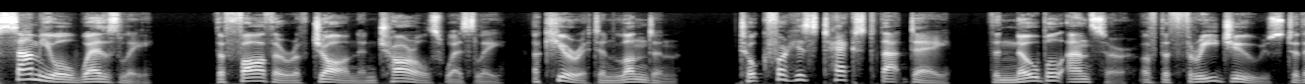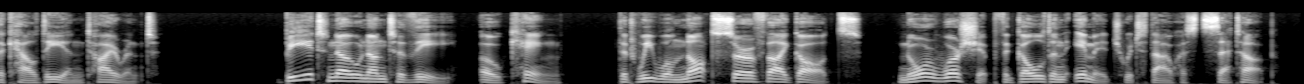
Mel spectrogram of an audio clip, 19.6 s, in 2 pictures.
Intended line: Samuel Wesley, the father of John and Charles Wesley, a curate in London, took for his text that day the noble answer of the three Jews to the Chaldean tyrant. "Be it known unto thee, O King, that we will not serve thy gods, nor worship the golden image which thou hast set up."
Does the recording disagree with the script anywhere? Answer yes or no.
no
